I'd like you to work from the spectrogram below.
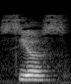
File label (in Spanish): "sios", Silabas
